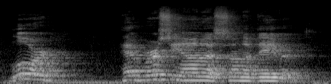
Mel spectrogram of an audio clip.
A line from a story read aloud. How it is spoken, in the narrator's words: they cried out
